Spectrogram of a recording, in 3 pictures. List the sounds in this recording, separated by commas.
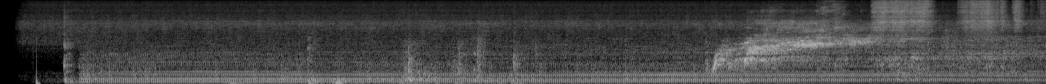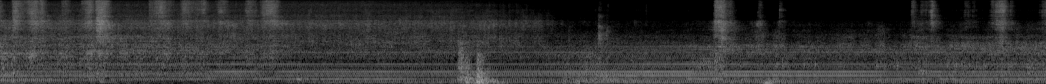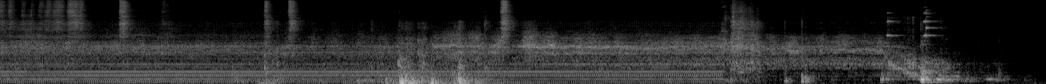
running water, coffee machine, window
